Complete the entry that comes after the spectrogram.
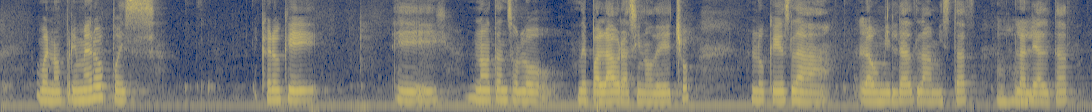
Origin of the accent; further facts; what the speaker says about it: Cuernavaca, Morelos, Mexico; cuando yo digo, soy de Cuernavaca, soy de Morelos.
